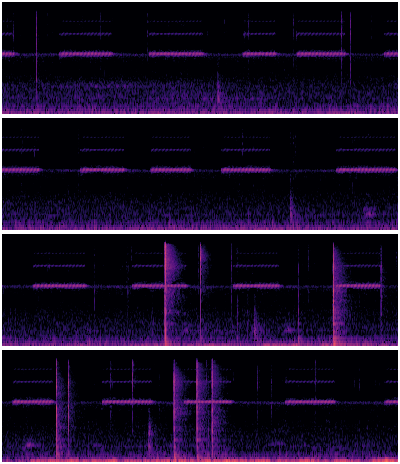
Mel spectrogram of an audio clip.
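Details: Cricket chirping at night beside a campfire: a steady, high, pure-toned chirp repeated roughly twice a second in short bursts, with sharp crackles and pops from the fire and a low rumble growing louder toward the end.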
